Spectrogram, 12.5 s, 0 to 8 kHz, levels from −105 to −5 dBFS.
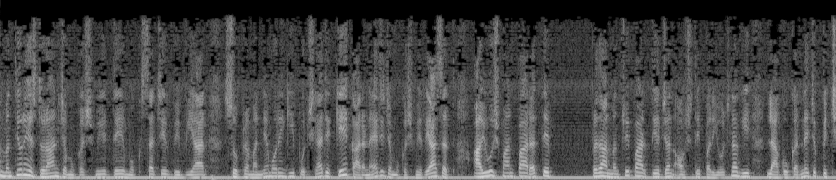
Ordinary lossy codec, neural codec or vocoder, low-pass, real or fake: MP3, 32 kbps; none; 7.2 kHz; real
